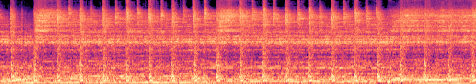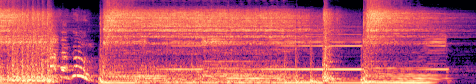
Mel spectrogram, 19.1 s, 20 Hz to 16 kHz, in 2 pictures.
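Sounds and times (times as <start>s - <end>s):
rock band playing: 0.0s - 19.0s.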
